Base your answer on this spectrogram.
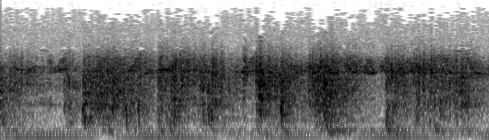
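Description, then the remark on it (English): A rusted-through door lock being knocked off: a quick series of sharp metallic knocks and taps in an uneven rhythm, over a steady low hum, with no voices. “I think the lock's broken.”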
